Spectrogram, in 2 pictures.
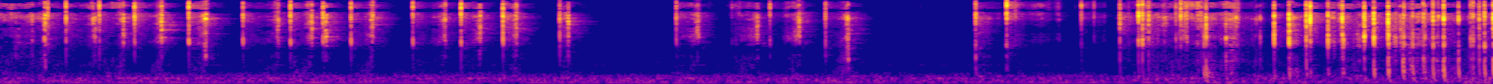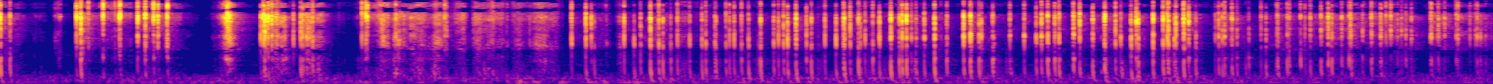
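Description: Long nails tap quickly all around the side of a green matte textured ceramic cup held in the hands. The result is a dense stream of sharp, dry, bright clicks with almost no ring or low end. The taps are sparse at first, nearly stop for a moment, then grow louder and more constant through the rest of the clip.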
